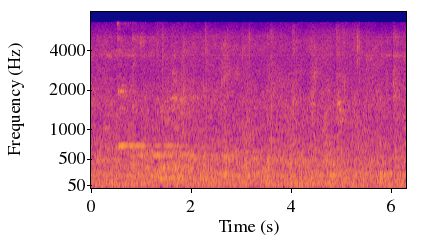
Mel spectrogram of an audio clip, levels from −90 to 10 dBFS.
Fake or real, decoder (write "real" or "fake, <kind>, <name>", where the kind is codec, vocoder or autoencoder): fake, codec, DAC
